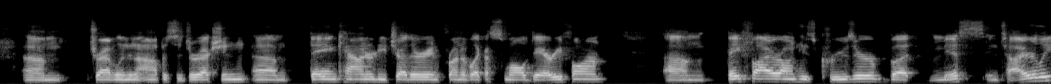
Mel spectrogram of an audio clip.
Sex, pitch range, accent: male, 110-130 Hz, American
